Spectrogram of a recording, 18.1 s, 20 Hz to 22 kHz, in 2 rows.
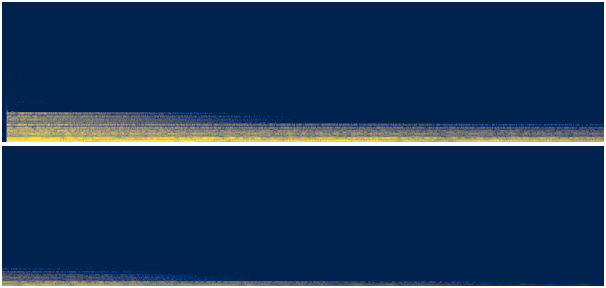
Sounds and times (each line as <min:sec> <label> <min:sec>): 0:00.1 Grand Bell 0:13.0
